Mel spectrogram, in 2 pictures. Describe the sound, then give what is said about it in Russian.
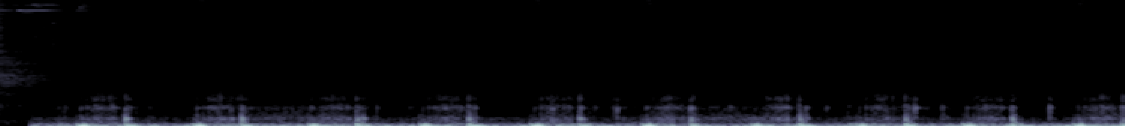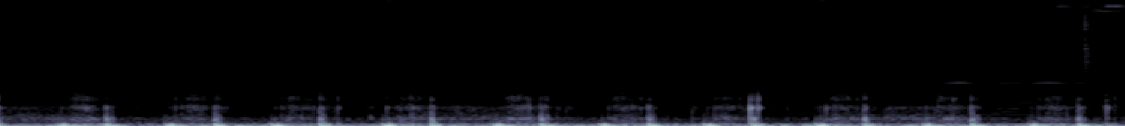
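Steady, regular heartbeat of a patient with mitral valve prolapse heard through a stethoscope, low-pitched, with repeated thumping beats and a soft murmur-like whoosh between them, continuing throughout with no talking. “Часто это действительно так – Однако пролапс митрального клапана слышен нередко ближе к грудине, вдоль левого ее края.”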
